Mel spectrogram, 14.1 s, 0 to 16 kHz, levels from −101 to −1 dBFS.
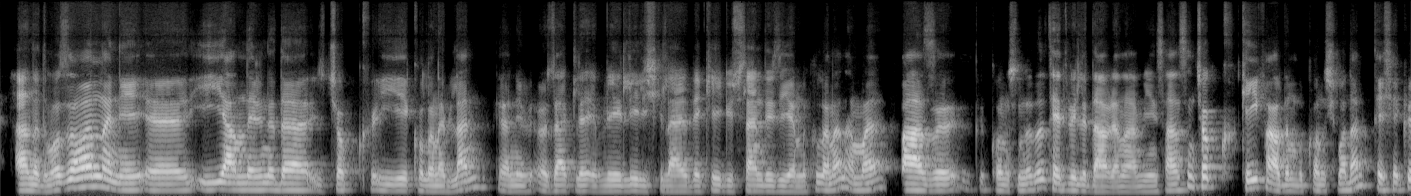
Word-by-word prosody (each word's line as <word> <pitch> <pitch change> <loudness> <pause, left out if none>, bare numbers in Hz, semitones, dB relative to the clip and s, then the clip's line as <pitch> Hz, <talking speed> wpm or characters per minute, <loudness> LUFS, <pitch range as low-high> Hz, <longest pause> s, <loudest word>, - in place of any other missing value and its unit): anladım. 110 -3 +3
O - - +4
zaman, 175 +6 +6
hani, 145 -7 +3
eee, 120 -1 +1
iyi 130 +1 -4
yanlarını 125 -1 +2
da 120 -1 +4 0.2
çok - - -6
iyi 110 -1 -4
kullanabilen, 105 - -2
hani, 105 -1 -3
özellikle, 105 +1 -3
eee, 100 0 -7
belirli 105 +1 -2
ilişkilerdeki 100 0 -3
güçlendirici 100 0 -2
yanını 100 0 -3
kullanan 130 - -1
ama 125 +3 -1
bazı 120 +3 +4
k 125 - -19
konusunda 115 +3 -4
da 155 +1 -1
tedbirli 120 -7 0
davranan 95 0 +1
bir 100 - -5
insansın. 115 - -2
Çok 185 0 0
keyif 155 +2 0
aldım 110 -1 +3
bu 105 - -10
konuşmadan, 110 +2 -3
teşekkür - - -3
115 Hz, 145 wpm, -26 LUFS, 105-125 Hz, 0.2 s, zaman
